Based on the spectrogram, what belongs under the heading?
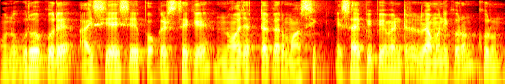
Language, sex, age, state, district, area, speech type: Bengali, male, 18-30, West Bengal, Purulia, urban, read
